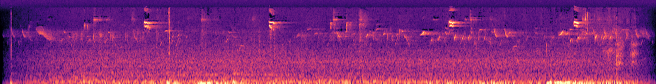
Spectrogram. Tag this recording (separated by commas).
Wild animals, Animal, Bird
